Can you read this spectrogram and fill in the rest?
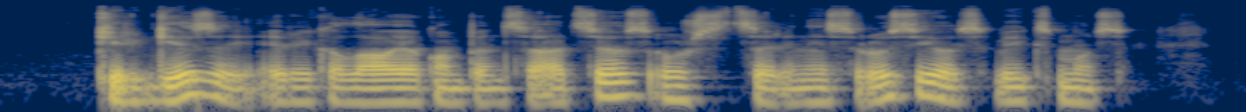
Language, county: Lithuanian, Šiauliai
